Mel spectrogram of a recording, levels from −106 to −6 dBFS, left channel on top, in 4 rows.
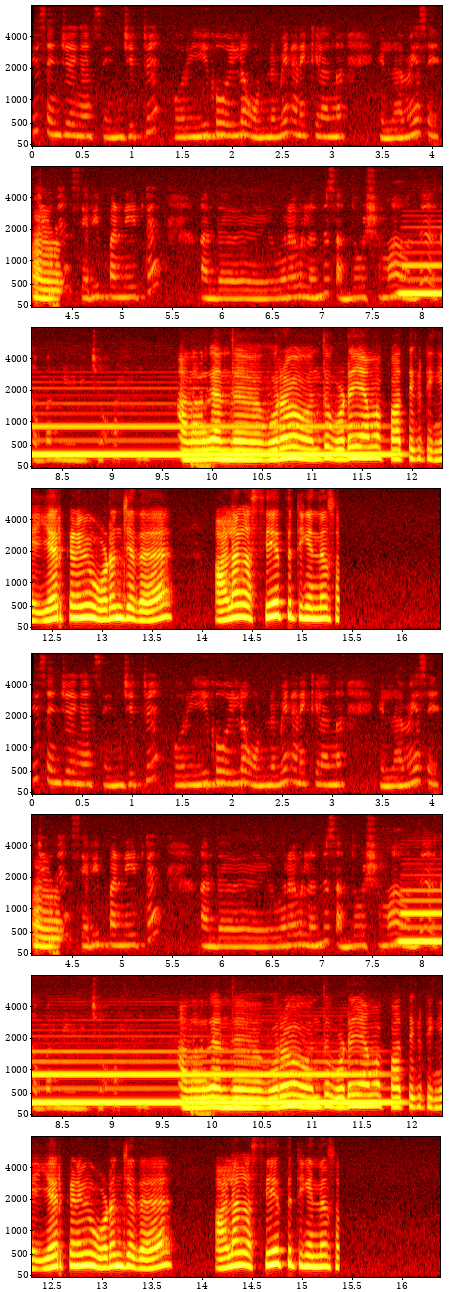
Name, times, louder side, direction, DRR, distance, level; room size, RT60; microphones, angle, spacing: voice 1, 0.0-9.4, equal, 5° right, 7.3 m, -45 dB
Wind instrument woodwind instrument, 7.7-12.0, right 1 dB, 30° right, 1.7 m, -27 dB
voice 2, 9.7-13.7 14.1-15.4, left 2 dB, 35° left, 1.9 m, -25 dB
head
